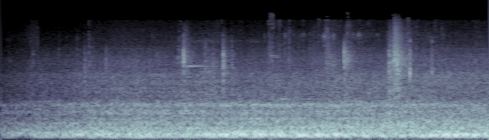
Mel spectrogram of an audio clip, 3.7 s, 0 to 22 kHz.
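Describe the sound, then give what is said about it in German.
A steady low rumble of a line 8 tram in Bern, Switzerland, rolling along its tracks toward the Brünnen terminus in Bern-West, heard from inside, with faint high squeals and clicks from the wheels rising over the continuous drone. “Also wir steigen wieder in unser Tram, fahren noch ein bisschen weiter Richtung Endstation Brünnen”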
